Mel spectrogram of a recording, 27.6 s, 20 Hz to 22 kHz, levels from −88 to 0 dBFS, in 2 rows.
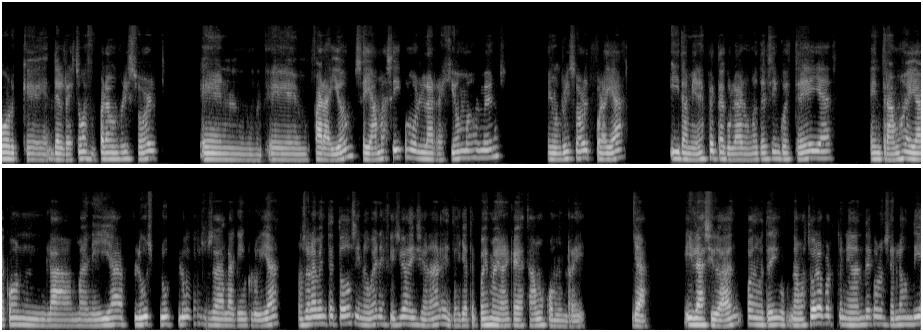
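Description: Nothing stood out as a technical fault anywhere in the recording on listening.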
